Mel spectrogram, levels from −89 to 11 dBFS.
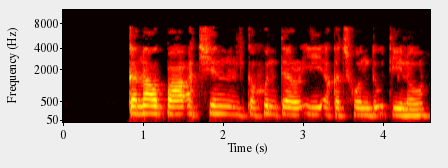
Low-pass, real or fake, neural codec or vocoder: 7.2 kHz; real; none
